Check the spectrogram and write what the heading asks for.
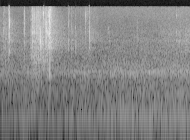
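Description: A brief rustle of objects being handled about half a second in, then a steady low electrical hum of room tone.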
